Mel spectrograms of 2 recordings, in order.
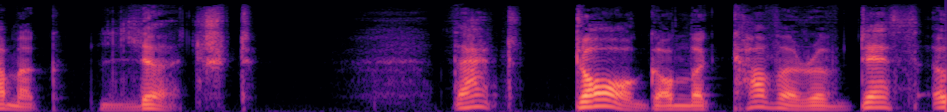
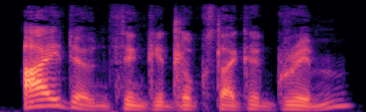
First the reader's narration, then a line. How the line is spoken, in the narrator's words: she said flatly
